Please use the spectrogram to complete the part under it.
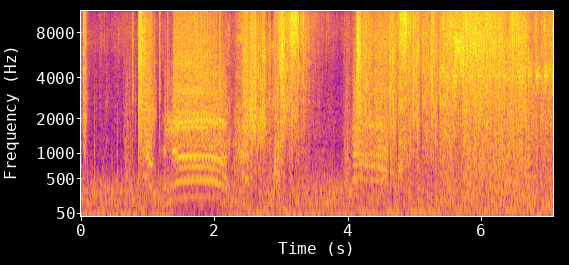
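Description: A sword swings with a loud electric crackle and whoosh.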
